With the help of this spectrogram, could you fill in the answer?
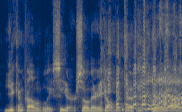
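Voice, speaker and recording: A man talks at a moderate pace. Noticeable noise sits in the background. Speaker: podcast co-host. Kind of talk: casual chat. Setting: studio.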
